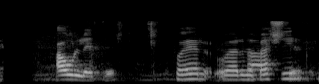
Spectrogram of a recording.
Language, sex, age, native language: Icelandic, male, 10, Icelandic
